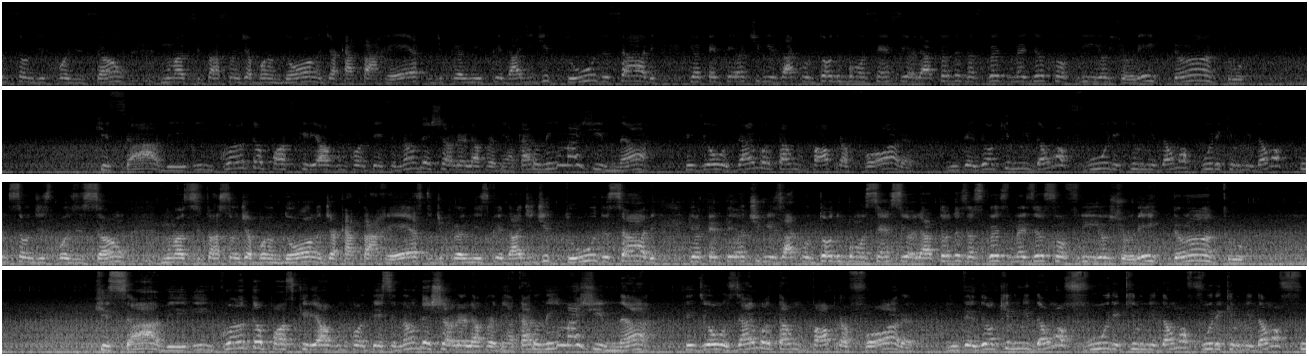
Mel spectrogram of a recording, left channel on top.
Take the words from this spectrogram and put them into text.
de exposição, numa situação de abandono, de acatar resto, de promiscuidade, de tudo, sabe? Que eu tentei otimizar com todo o bom senso e olhar todas as coisas, mas eu sofri, eu chorei tanto que, sabe, enquanto eu posso criar algum contexto e não deixar ele olhar pra minha cara, eu nem imaginar, quer dizer, ousar e botar um pau pra fora, entendeu? Aquilo me dá uma fúria, aquilo me dá uma fúria, aquilo me dá uma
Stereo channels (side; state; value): left; quieter; 17.7 dB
